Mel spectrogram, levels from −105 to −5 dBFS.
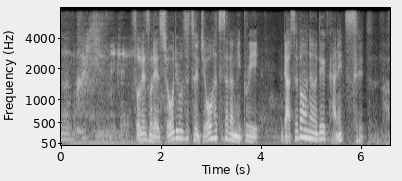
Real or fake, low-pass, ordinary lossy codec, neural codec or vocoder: fake; 7.2 kHz; none; codec, 16 kHz, 0.5 kbps, FunCodec, trained on LibriTTS, 25 frames a second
